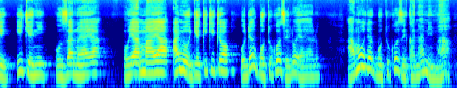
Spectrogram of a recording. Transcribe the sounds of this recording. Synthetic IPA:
e˨i˦ke˨ni˧o˨za˧no˨ja˧ja˦ | o˨ja˧ma˨jaː˧˦mi˦o˨d͡ʒe˨ki˦ki˦kɔ˦o˨de˦˨ɡ͡bo˨tu˧ko˦˨ze˨lo˦˨ja˨ja˧lo˧ | a˨mo˦˨de˦˨ɡ͡bo˨tu˧ko˦˨ze˨ka˨n˨a˨˦mi˨ma˨˦˨

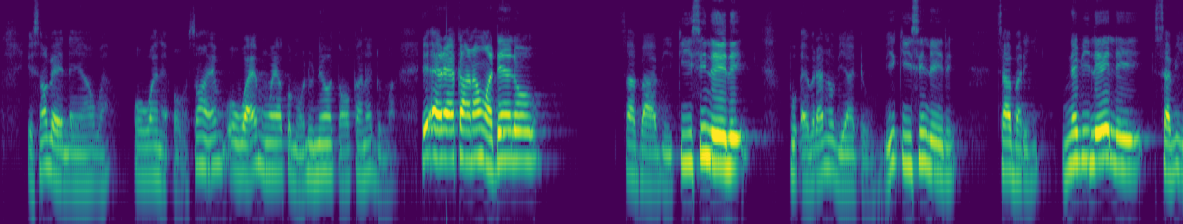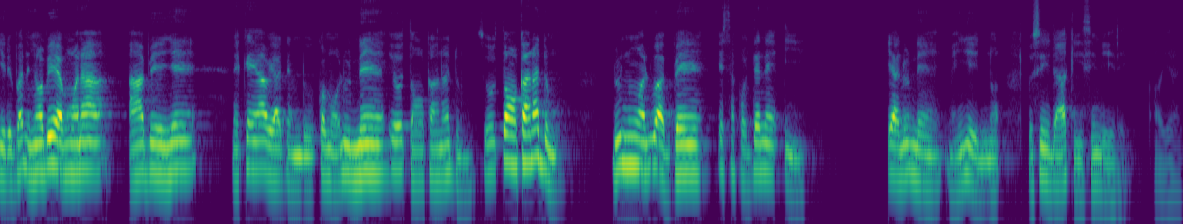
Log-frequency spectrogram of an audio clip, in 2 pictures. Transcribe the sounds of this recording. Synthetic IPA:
e˨sɔ̃˦be˨ne˨ja˨wa˦ | o˨wa˦nɛ˨ʔɔ̰˨sɔ̃˦e˦o˨wa˨e˦mo˦a˦ko˨mo˨˦lu˦ne˦o˦tɔ̃˨o˨ka˦a˦do˨ma˨ | e˦e˦ɾe˦a˦ka˦na˦wã˨dẽ˦lo˦ | sa˨ba˨bi˨ki˦sĩ˦le˦le˦ | b̥u˨ʔe˨bɾa˦no˦bi˨a˨do̰˨bi˨˦ki˦sĩ˦nle˨le˦ | sa˦ba˨ɾi˨ | ne˦bi˦le˦le˦sa˨bi˦je˨ɾe˨ba˦ne˨jɔ̃˦be˦a˨mɔ˨na˦ | a˨˦be˦˨jɛ̃˦ | nɛ˨kɛ̃˦a˦bi˨a˨de˨m˨do˨kɔ˦mɔ˨lu˦ne˦e˦o˦tɔ̃˨ka˦na˦du˨mso˦˨˦tɔ̃˦ka˦na˦du˨m | lu˦nũ˦a˨lu˦a˨bɛ̃˦e˦sa˨kɔ˨dɛ˦nɛ˦i˨ | e˦a˨lu˦nɛ̃˨mɛ˨i˦e˨nɔ̃˨lo˨si˦˨da˨˦kḭ˨sĩ˦n˦lḛ˨ɾḛ˨ | ɔ̰˨ja̰˨

